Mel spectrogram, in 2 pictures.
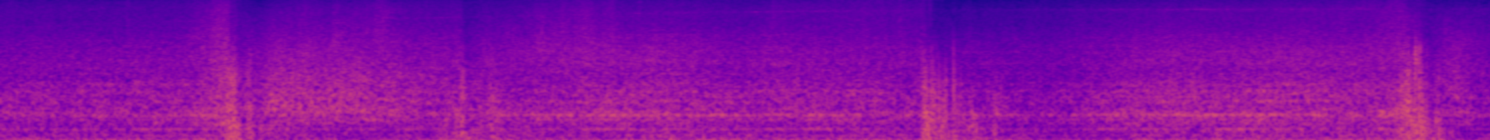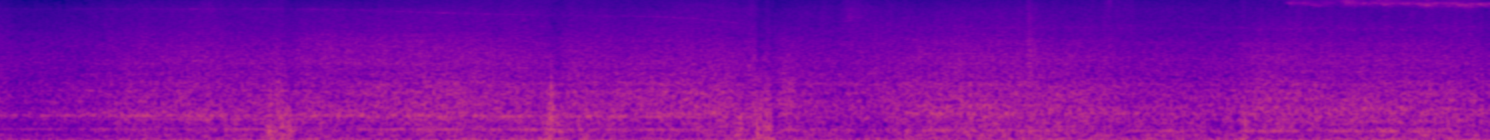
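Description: A truck's diesel engine rumbles steadily while driving.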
